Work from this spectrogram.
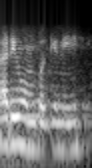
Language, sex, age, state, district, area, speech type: Sanskrit, female, 45-60, Karnataka, Dakshina Kannada, urban, conversation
